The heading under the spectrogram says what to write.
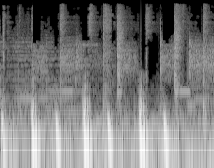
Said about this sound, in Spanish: Estos latidos son provocados por impulsos eléctricos que se originan en el marcapasos natural del corazón.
